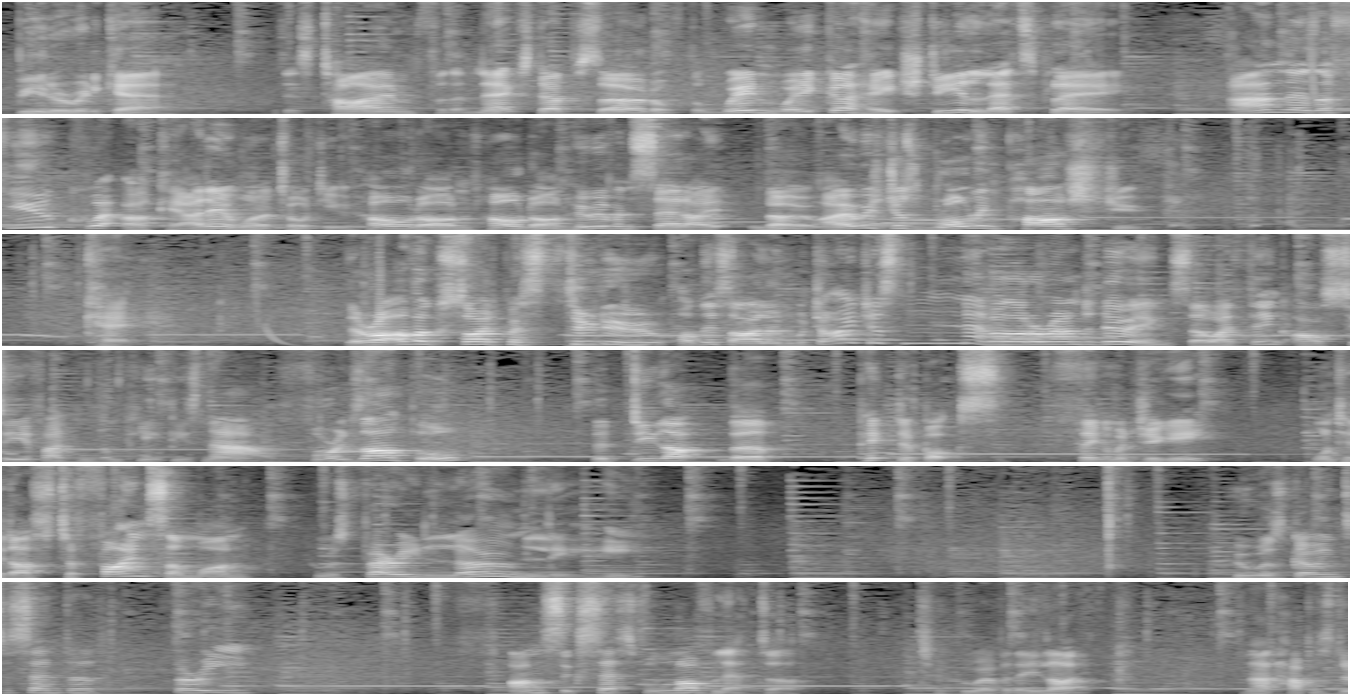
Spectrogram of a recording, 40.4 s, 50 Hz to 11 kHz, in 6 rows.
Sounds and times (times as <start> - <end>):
Music: 0.0 - 40.4
Speech: 0.1 - 5.6, 6.2 - 12.6, 13.9 - 14.2, 15.2 - 22.6, 23.2 - 30.2, 33.1 - 35.1, 36.0 - 39.2, 39.9 - 40.4.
